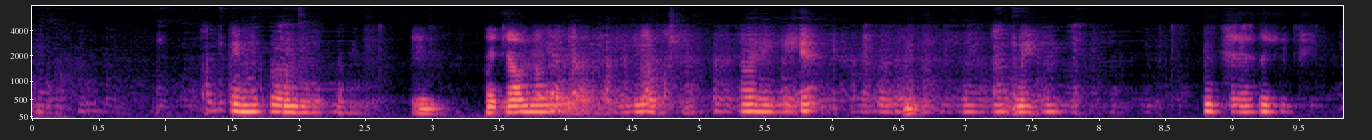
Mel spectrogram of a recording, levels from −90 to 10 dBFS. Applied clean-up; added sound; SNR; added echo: neural mask model DeepFilterNet 3.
